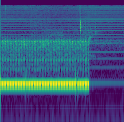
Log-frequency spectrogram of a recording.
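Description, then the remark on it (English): A steady, loud telephone dial tone hums for over a second, broken by a few quick dialing blips before it cuts off abruptly, leaving faint line hiss. “Just get some from Selfish on the phone”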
